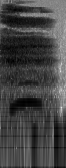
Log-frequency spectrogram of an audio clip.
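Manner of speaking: soft drawn-out gasp; audible soft intake of breath. Real, not acted. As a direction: gasp quietly, drawing it out. Loud intake of breath alone.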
